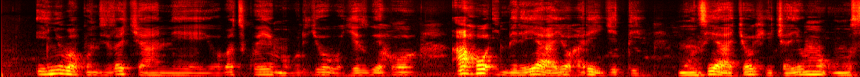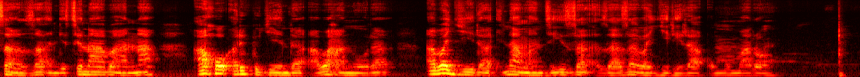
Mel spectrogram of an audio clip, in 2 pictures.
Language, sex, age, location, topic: Kinyarwanda, female, 18-24, Nyagatare, education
